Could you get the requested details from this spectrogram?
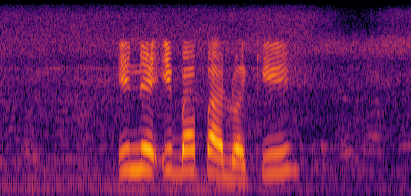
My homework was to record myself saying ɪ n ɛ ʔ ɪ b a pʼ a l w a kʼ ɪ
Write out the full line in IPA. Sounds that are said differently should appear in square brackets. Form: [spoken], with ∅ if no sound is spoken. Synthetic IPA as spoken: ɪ n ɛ ʔ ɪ b a pʼ a l w a kʼ ɪ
